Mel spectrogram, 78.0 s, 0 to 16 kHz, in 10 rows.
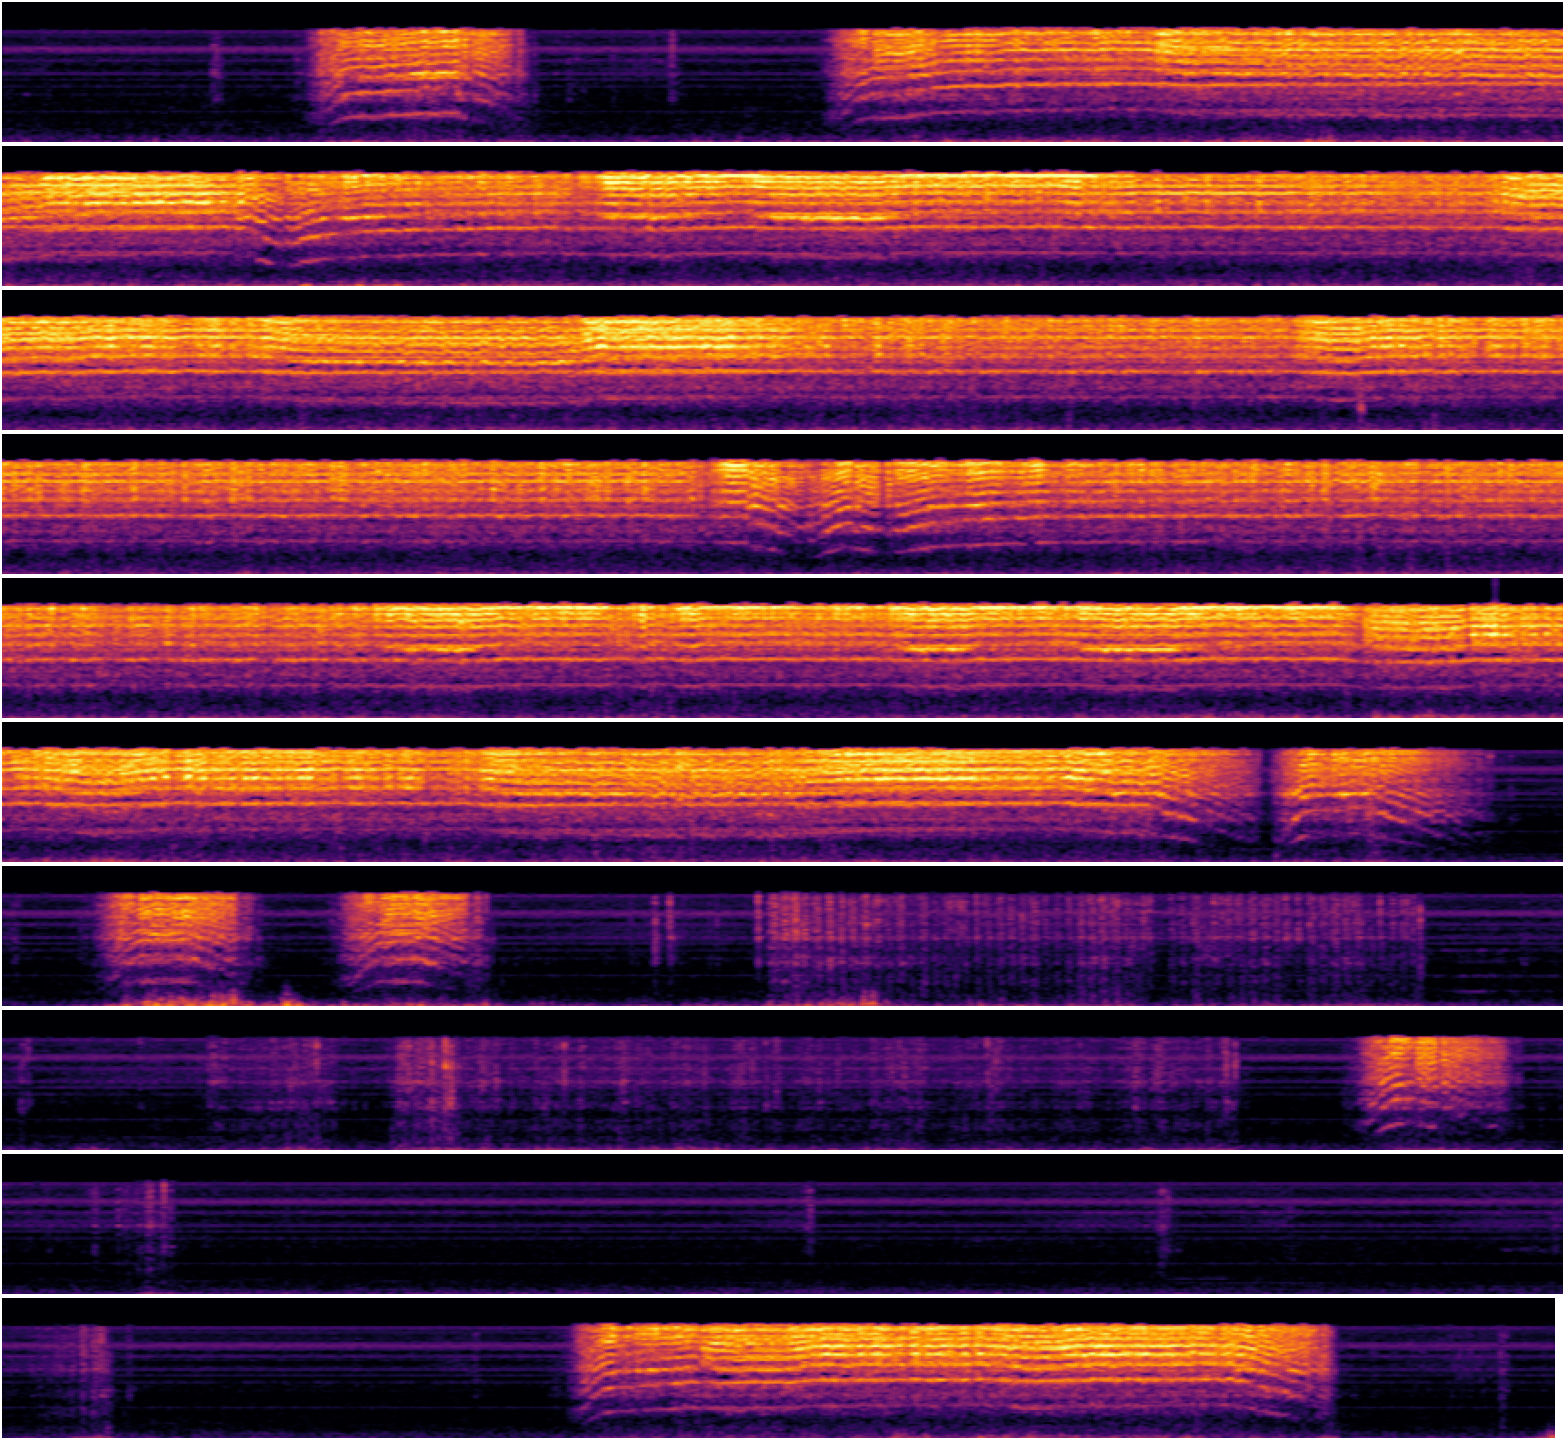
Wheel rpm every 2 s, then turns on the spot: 20, 50, 150, 210, 210, 220, 220, 230, 220, 220, 230, 230, 230, 200, 210, 230, 230, 230, 220, 230, 230, 220, 140, 40, 40, 20, 20, 0, 20, 20, 30, 10, 0, 0, 0, 0, 50, 220, 100.
2-4 44-54 56-60 62-64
